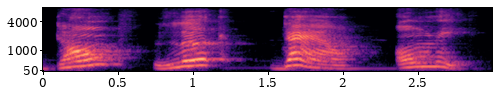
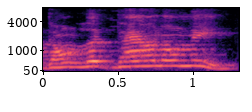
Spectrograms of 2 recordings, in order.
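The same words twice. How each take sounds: First: "Don't look down on me" said slowly, each word drawn out and pressed a bit louder; slow, emphatic declaration. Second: Said in the usual way. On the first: Shown as a demonstration. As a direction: spell out "Don't look down on me" word by word for the church to repeat. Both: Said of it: "That's what you should be saying".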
